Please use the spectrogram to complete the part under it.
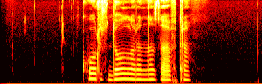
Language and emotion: Russian, sad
